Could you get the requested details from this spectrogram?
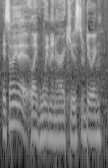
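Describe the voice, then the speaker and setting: A man's voice: lowish voice, expressive, quick pace. A man casually chatting while playing a video game, rambling and filling his speech with "like". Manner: rambling, heavy use of "like" fillers. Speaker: let's play host. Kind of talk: casual gameplay banter. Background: game music.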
